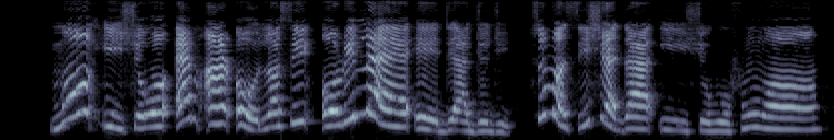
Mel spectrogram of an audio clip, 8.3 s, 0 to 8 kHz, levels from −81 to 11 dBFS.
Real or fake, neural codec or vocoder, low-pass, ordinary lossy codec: real; none; none; none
